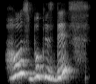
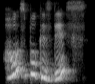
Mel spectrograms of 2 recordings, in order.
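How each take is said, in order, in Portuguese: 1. É dita com entonação clara de pergunta. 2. É dita com entonação clara de pergunta.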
